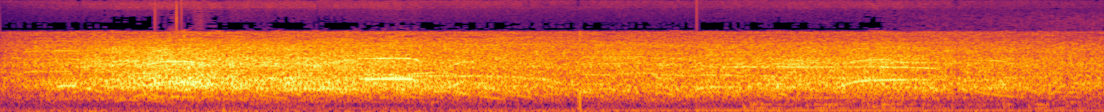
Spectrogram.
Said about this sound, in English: The flag waving grows frantic and the roar gets louder and the yelling and screaming drowns him out, and Barnett doesn't say another word.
